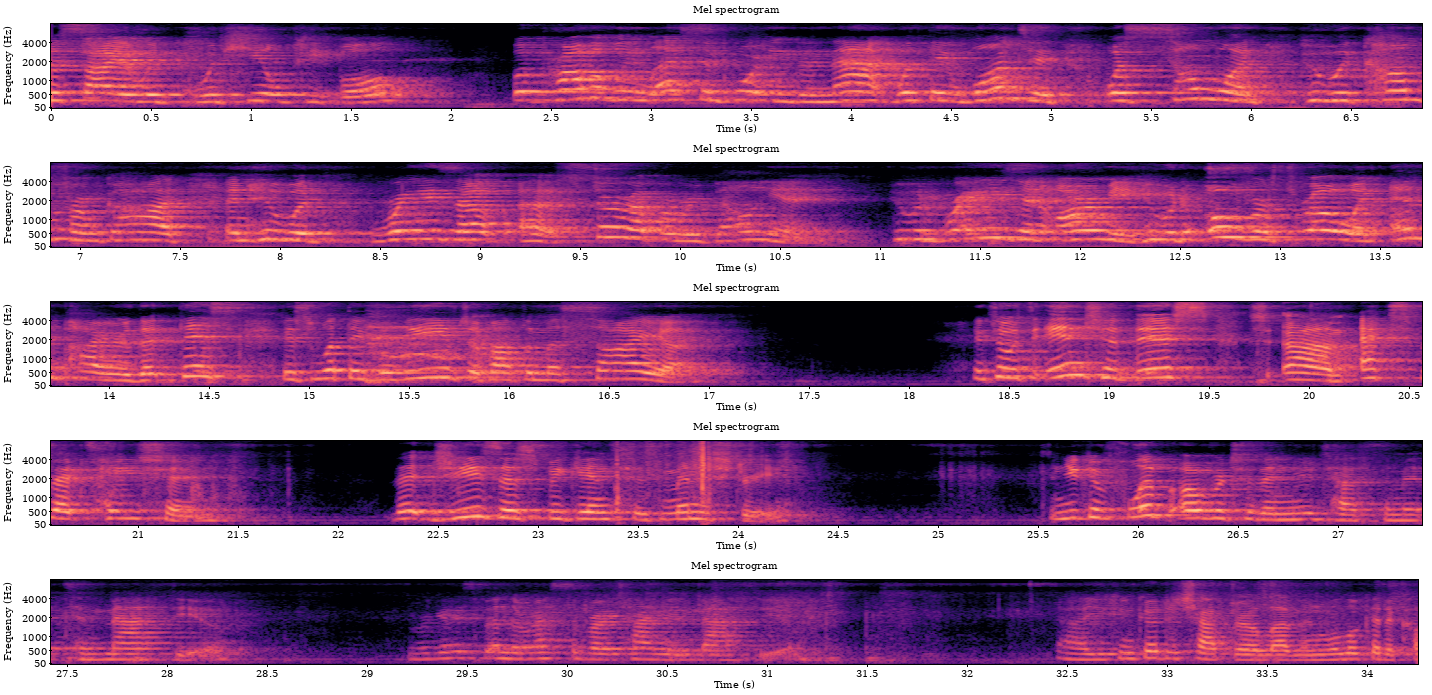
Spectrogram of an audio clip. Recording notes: Preached on 12th March 2017 at Beacon International Centre.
